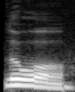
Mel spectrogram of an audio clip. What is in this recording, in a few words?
"luo4", chinois; Cours de Chinois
